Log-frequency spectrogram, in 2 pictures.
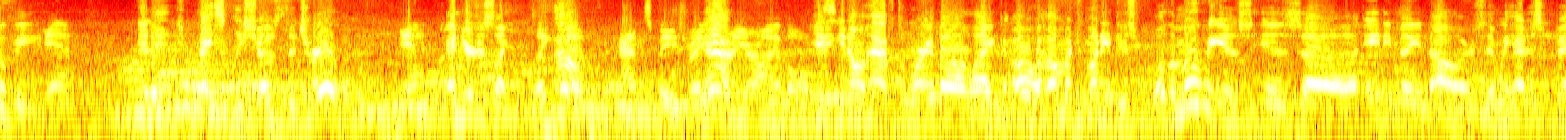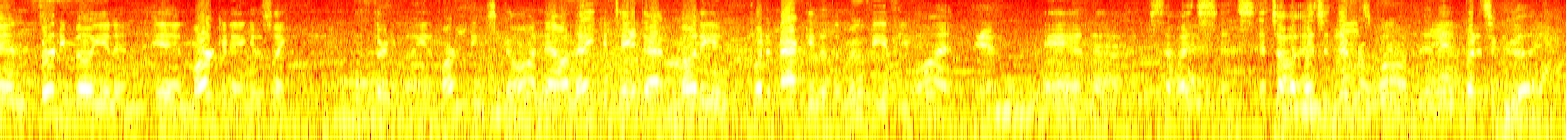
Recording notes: This episode was filmed live at Haunted Screams Expo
